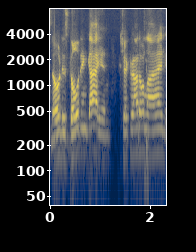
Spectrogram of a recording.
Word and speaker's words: Gaian: look that up golden gai and i'm saying that right yes yep golden gaian golden gaian is spelled g-a-i-a-n and as in gaia right i would imagine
